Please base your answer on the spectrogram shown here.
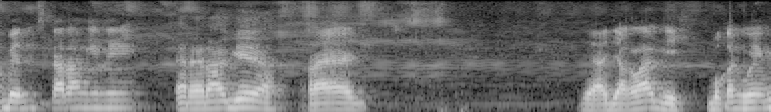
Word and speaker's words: RRAG: Asal usulnya reg. Apa dibacanya rag? Reg atau rak boleh. Gue lebih sering nyebutnya reg aja sih. Jadi kayak kalau di bahasa Inggris kayak lap gitu.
